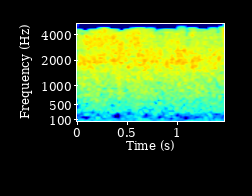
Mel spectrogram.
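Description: A crowd applauds steadily for a speaker's 50 years of marriage, a dense wash of many hands clapping at once with no break, fairly loud and continuous throughout the short stretch, with no voices standing out.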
